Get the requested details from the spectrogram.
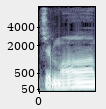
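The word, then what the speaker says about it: Jamahal: another Aaron blanchfield rookie card I know it's pronounced Jamal but it's spelled jamaha so I'm gonna call him jamaha hill Armen suian who is this another Mana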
